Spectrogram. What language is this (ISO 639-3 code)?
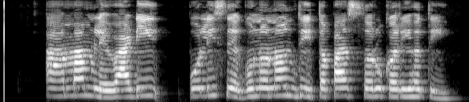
guj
